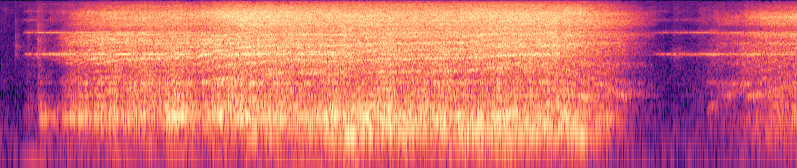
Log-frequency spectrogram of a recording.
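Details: Blue Mini Cooper S RC car while driving: high-pitched electric motor whir with a faint regular knock about three a second; steering geometry ruled out, blue tack on front suspension deadens it; owner suspects bent back axle, not confirmed.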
